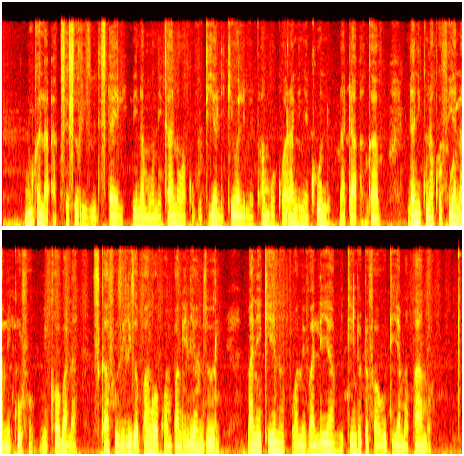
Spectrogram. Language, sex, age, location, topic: Swahili, male, 18-24, Nairobi, finance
